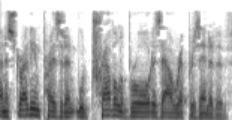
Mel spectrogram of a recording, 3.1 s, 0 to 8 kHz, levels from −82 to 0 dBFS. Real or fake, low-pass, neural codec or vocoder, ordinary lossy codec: real; 7.2 kHz; none; MP3, 24 kbps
